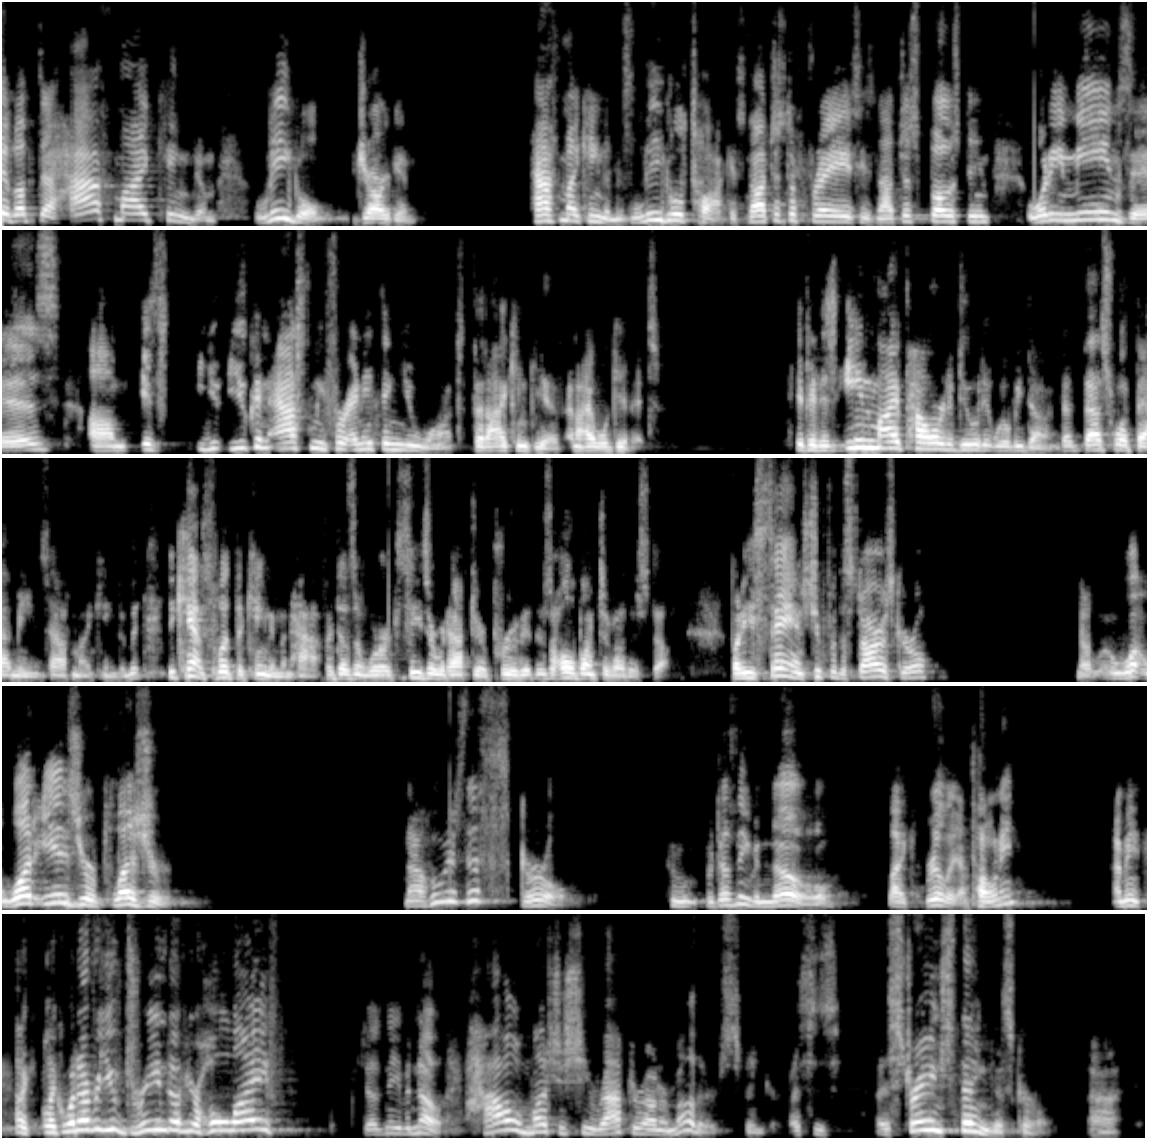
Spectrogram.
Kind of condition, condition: setting, large echoing room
